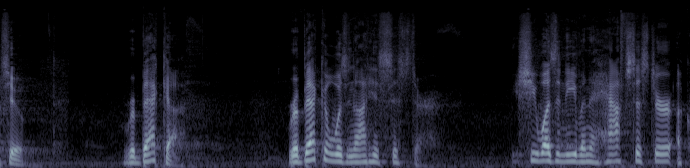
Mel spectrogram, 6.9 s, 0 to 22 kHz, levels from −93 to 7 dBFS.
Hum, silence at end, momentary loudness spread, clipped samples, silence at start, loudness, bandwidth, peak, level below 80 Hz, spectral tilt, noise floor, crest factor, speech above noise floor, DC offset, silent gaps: none; 0 s; 18 LU; under 0.1%; 0 s; -35 LUFS; 16.5 kHz; -14 dBFS; -66 dBFS; -5.5 dB/octave; -70 dBFS; 22 dB; 36 dB; under 0.1%; none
